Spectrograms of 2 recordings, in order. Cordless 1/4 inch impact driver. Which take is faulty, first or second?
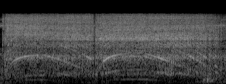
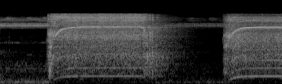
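first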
